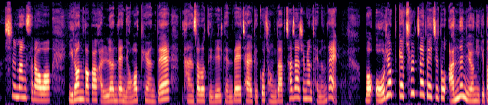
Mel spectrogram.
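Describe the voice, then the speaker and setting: A woman teaching English listening in a recorded lecture, addressing students casually and modelling each word's pronunciation slowly. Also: fairly high pitch, clear, resonant tone, no echo, studio quality.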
